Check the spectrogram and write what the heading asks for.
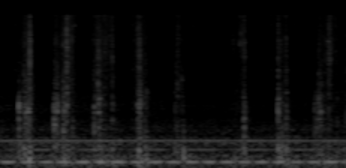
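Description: A deck of tarot cards being shuffled by hand: an irregular run of light card clicks and flicks.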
